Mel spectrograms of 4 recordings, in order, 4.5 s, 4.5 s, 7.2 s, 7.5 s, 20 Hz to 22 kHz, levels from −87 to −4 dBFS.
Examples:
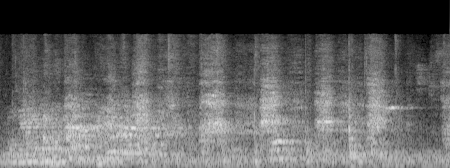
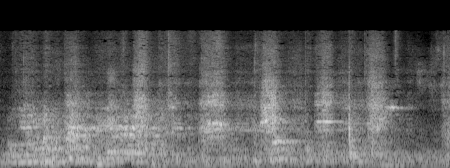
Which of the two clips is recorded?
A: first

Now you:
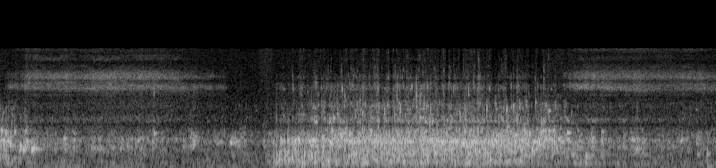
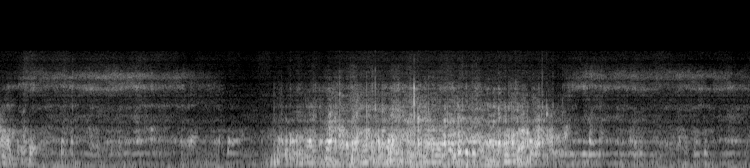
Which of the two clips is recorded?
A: first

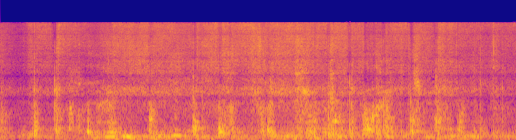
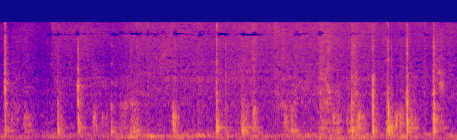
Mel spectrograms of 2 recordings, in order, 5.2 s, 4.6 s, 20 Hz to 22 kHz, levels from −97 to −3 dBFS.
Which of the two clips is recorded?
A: second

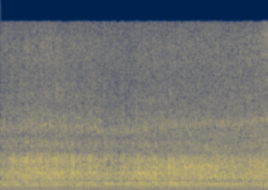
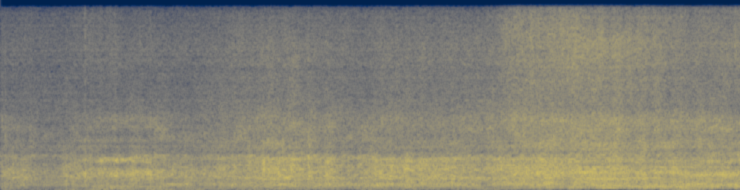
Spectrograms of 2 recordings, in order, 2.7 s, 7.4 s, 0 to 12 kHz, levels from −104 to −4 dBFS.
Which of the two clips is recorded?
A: first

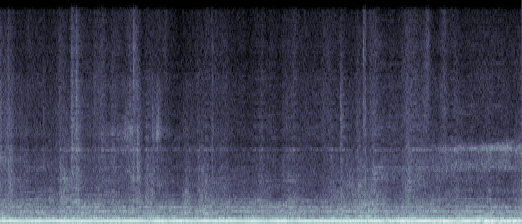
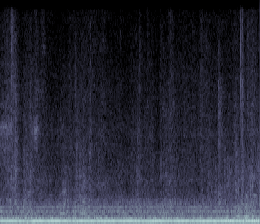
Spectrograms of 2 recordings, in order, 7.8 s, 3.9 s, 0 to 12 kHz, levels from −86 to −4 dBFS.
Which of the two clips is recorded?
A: second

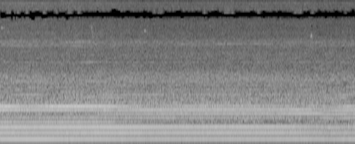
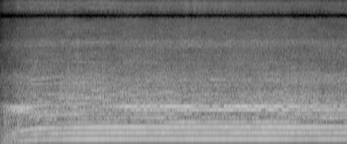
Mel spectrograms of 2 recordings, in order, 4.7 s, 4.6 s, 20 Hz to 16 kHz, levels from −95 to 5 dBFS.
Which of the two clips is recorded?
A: first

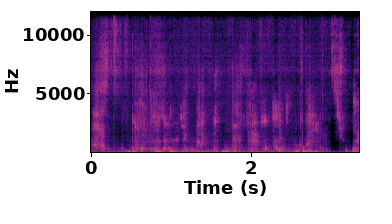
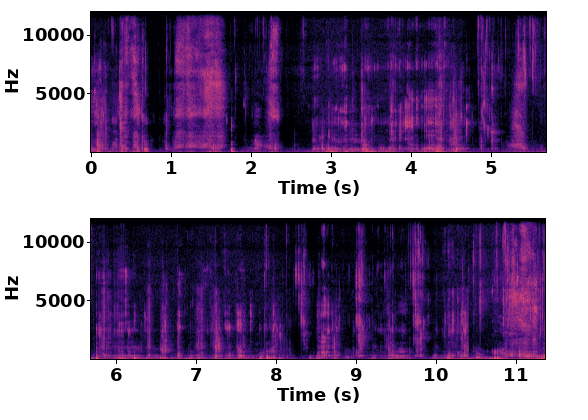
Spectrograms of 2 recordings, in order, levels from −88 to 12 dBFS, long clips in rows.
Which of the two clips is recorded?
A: second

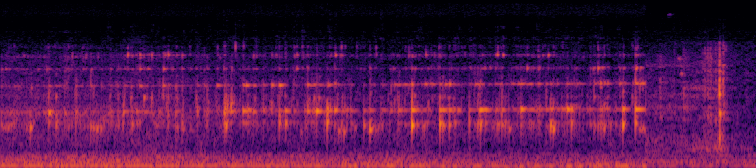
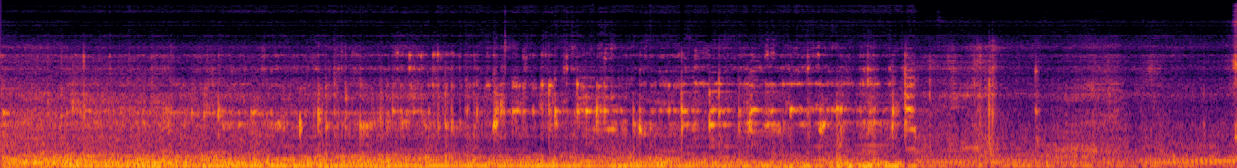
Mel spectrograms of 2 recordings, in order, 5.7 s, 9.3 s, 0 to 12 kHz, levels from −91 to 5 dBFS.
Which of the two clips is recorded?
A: first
